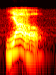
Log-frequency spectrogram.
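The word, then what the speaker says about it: Iao: And in two verses, verse 3:12 of chapters of the book of Leviticus, and 4:17, his name is pronounced or spelled Io. It is Iota Alpha Omega. Okay. Which would be Yao in our tongue.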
